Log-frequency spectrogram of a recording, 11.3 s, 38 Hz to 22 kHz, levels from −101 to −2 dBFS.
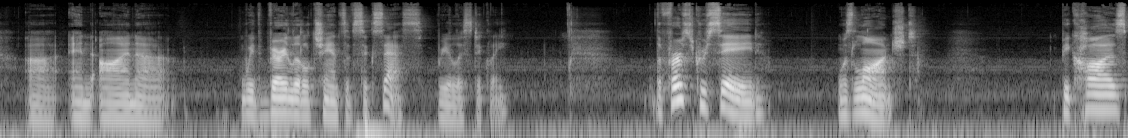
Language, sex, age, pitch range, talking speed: English, male, 30-49, 100-125 Hz, 90 wpm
